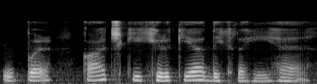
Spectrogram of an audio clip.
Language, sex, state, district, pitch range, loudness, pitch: Hindi, female, Arunachal Pradesh, Lower Dibang Valley, 170-195 Hz, -20 LUFS, 185 Hz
